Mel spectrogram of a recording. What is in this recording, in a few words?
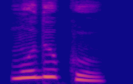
"ಮುದುಕು", kannada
